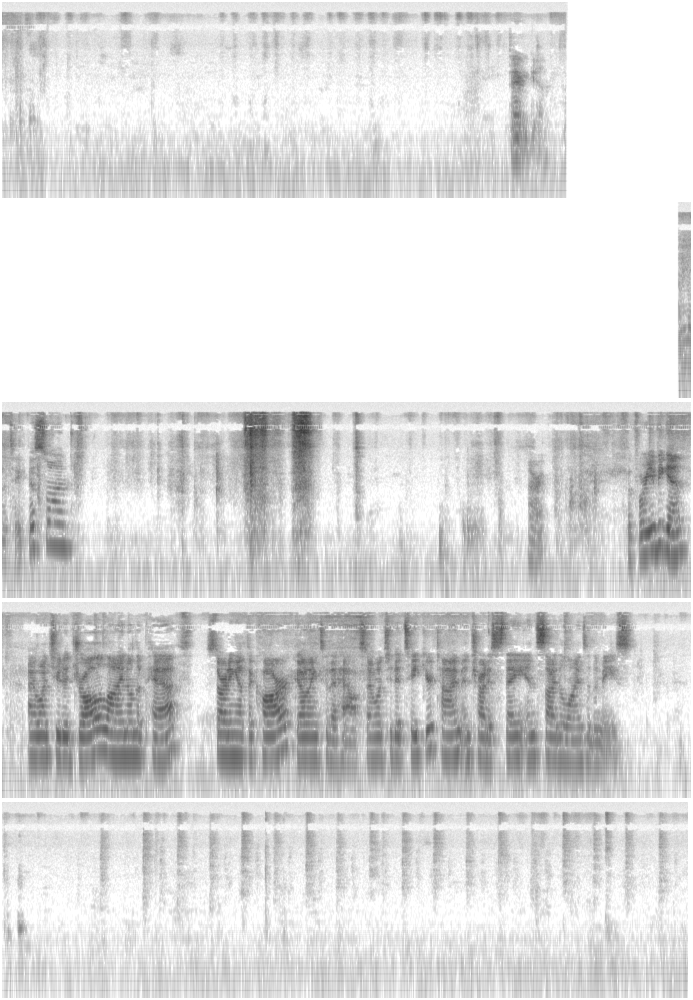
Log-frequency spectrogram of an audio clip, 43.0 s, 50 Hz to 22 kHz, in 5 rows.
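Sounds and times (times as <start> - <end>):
pencil scratching on paper: 0.0 - 7.1
paper rustling: 18.1 - 21.9, 22.7 - 25.0.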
